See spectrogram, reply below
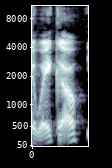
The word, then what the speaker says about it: Waco: I think that's how you say it. It's W-A-K-O. – And yeah, I would say Waco.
